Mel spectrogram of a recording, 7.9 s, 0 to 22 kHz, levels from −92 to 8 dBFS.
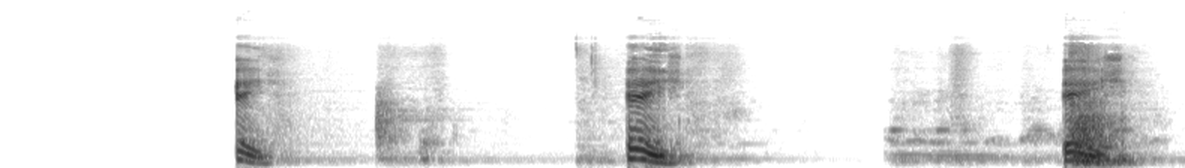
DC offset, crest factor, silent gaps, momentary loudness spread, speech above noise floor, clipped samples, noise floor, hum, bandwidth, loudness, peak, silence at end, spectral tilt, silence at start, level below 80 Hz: under 0.1%; 20 dB; none; 27 LU; 68 dB; under 0.1%; -82 dBFS; none; 9.2 kHz; -16 LUFS; -2 dBFS; 0.35 s; -5.5 dB/octave; 1.55 s; -64 dBFS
